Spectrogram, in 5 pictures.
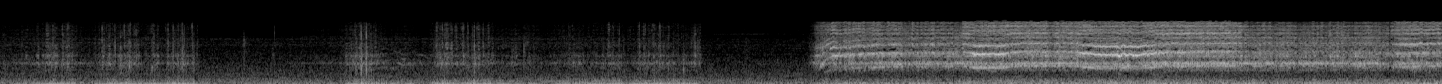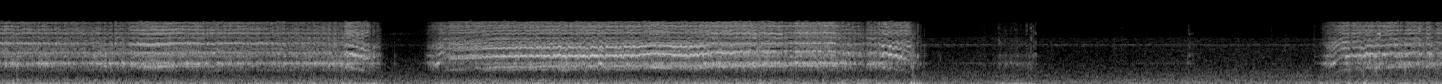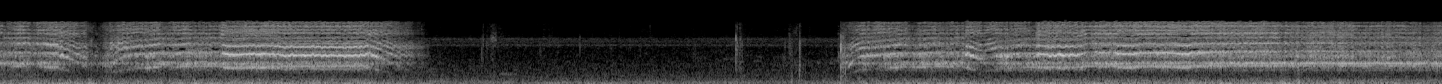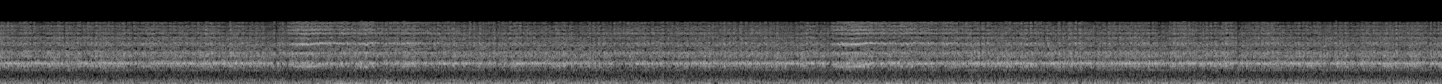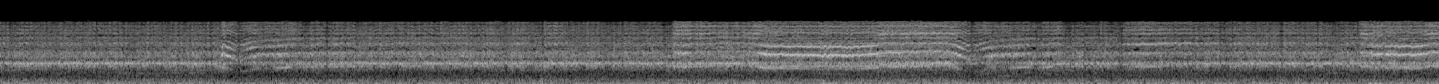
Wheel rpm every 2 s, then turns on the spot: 10, 20, 20, 70, 220, 230, 230, 230, 140, 190, 230, 50, 0, 150, 160, 150, 0, 0, 140, 210, 230, 230, 230, 230, 230, 230, 230, 240, 230, 210, 220, 230, 220, 220, 230, 230.
0-6 22-24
